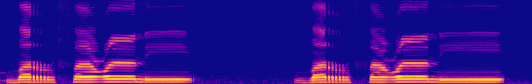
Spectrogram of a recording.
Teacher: عین ساکنہ کو حمزہ بنانے سے بچائیں، عین کو حلق کے درمیانی حصے سے پڑھنا ہے، آخری میں یا مدہ کا خیال رکھیں۔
